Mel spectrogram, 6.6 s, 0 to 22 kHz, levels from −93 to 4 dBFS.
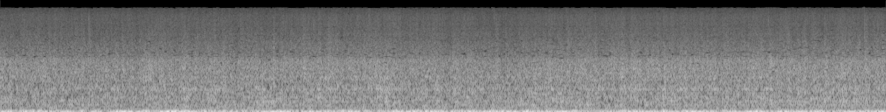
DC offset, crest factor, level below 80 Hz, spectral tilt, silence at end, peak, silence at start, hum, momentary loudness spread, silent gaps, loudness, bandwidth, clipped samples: under 0.1%; 12 dB; -22 dBFS; -4 dB/octave; 0 s; -2 dBFS; 0 s; none; 1 LU; none; -21 LUFS; 16.5 kHz; under 0.1%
